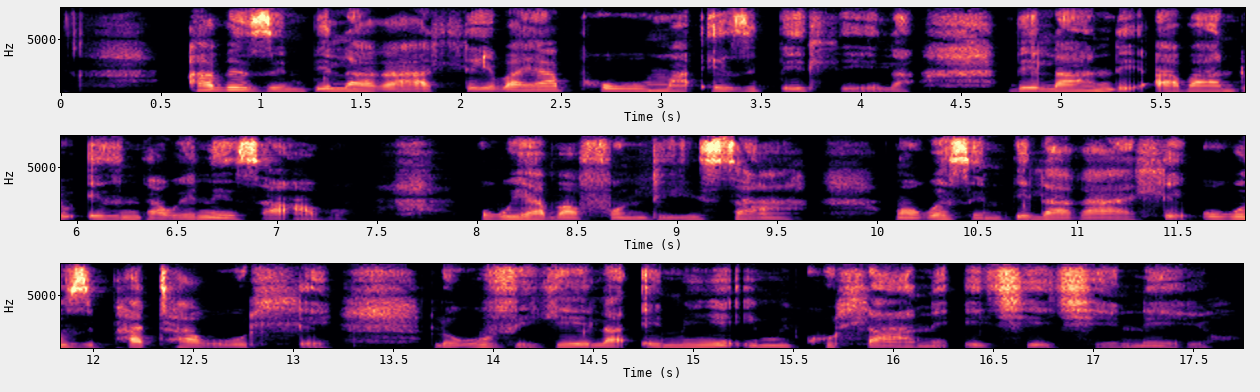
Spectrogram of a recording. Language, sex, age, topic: North Ndebele, male, 25-35, health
